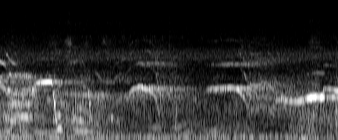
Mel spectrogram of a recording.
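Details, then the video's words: Bull elk bugling during the September rut at the Elk Viewing Area, Charles M Russell National Wildlife Reserve, Montana, where hundreds of free-range elk mass along the Missouri River; several overlapping high whistled glides with lower grunting notes, somewhat distant. "Giant Bull Elk Bugling in Montana"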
